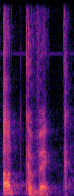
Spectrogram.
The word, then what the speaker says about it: Utqiagvik: This is the new pronunciation of it. I forgot already. I can't. Utkavik.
